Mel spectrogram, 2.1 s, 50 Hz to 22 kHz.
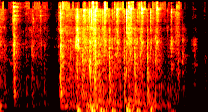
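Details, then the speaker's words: Mini tractor engine, first start in 13 years, choke on, after gearbox work and new A30 drive belt: silence, then about a second of quick even pops, roughly eight a second, before it dies; engine fires briefly. "Oh, did you hear that? Did you hear that? She fired. Oh, I think we're getting somewhere."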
